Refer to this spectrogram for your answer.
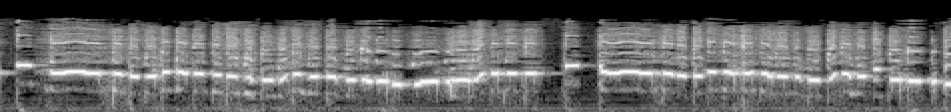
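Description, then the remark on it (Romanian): A shepherd's fipple flute (fluier) plays a quick, ornamented folk melody in D major, bright and slightly breathy, loud, in two phrases split by a brief breath, with no other sounds. “Deci fluier în re major.”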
